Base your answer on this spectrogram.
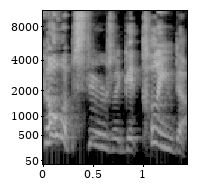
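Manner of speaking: play-acted very loud, shrill, furious angry voice. Retelling what she told Donald when she was furious, as a mock-angry order. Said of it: "She was so pissed".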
